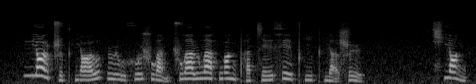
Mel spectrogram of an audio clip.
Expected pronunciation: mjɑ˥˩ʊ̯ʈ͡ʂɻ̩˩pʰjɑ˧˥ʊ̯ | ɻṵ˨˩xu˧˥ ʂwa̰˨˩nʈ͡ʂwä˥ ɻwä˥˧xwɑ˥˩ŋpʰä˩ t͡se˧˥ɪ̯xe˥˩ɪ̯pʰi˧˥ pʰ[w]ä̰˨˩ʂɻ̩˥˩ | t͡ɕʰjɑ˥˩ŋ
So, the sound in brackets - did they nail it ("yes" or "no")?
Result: no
